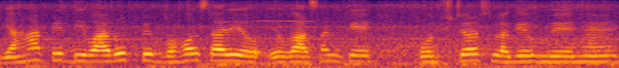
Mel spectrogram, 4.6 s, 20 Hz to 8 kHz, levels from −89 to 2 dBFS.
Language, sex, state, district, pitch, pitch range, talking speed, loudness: Hindi, female, Bihar, West Champaran, 230 Hz, 215-250 Hz, 165 wpm, -15 LUFS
